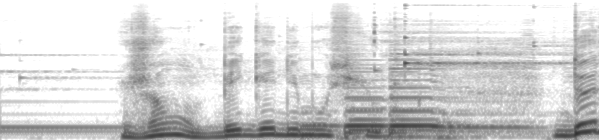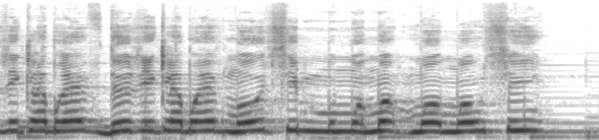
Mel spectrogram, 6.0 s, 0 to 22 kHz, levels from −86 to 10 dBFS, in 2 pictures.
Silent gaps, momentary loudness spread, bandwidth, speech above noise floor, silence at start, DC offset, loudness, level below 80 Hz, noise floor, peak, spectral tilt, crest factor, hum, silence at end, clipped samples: none; 7 LU; 18.5 kHz; 23 dB; 0 s; under 0.1%; -19 LUFS; -50 dBFS; -41 dBFS; -4 dBFS; -6.5 dB/octave; 16 dB; none; 0 s; under 0.1%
